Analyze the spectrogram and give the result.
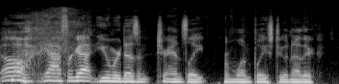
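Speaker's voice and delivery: ordinary delivery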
